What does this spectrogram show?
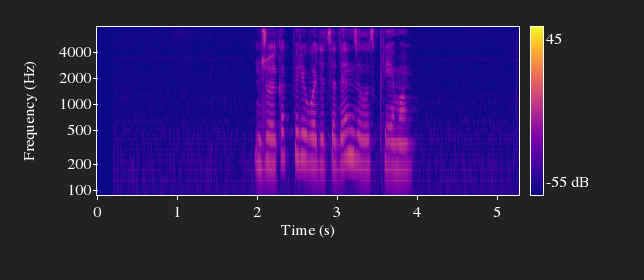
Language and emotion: Russian, neutral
